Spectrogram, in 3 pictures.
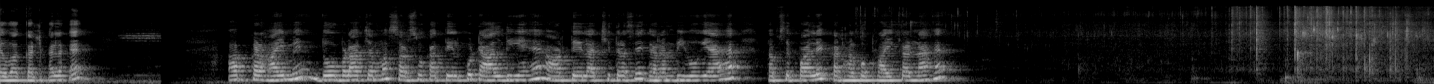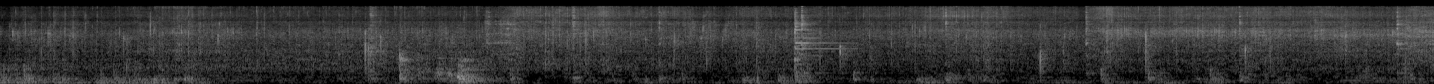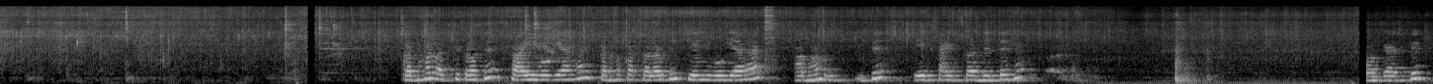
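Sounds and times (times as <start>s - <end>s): food sizzling in hot oil: 8.5s - 43.0s
metal spoon scraping a pan: 18.3s - 30.5s, 31.1s - 32.6s, 33.6s - 34.6s.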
